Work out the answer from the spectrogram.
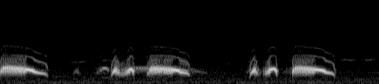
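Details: Repeated cooing from a spotted dove kept as a decoy bird in training. The clip opens on the tail of a falling coo, followed by two full phrases, each of two quick notes and a long descending coo, roughly every one and a half seconds.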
